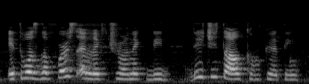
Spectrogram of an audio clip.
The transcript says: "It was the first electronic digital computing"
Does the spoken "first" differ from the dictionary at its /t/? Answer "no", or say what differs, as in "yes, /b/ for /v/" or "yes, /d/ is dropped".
no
